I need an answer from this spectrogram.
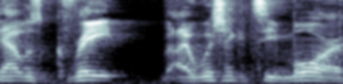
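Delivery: ordinary talk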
